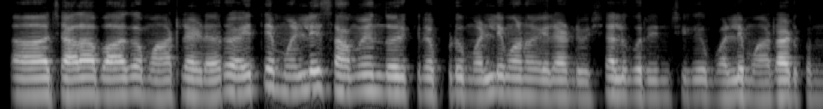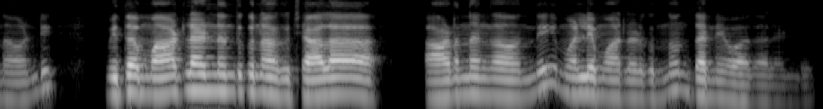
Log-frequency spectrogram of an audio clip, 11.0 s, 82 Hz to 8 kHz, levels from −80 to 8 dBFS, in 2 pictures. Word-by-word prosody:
ఆహ్, 150 +1 +4
చాలా 155 +1 +5
బాగా 155 +2 +2
మాట్లాడారు. 145 +1 -3
అయితే 175 +5 -3
మళ్ళీ 180 +5 0
సమయం 175 +1 -1
దొరికినప్పుడు 160 -1 -4
మళ్ళీ 155 +4 -2
మనం 150 -1 -3
ఇలాంటి 140 -1 -4
విషయాల 150 +3 -4
గురించి 140 0 -10 0.2
మళ్ళీ 145 +2 -3
మాట్లాడుకుందామండి. 135 +5 -4 0.4
మీతో 170 +3 +5 0.2
మాట్లాడినందుకు, 175 0 +3
నాకు 145 -2 +1
చాలా 150 +2 +7 0.7
ఆనందంగా 150 0 -1
ఉంది. 200 +10 -6
మళ్ళీ 155 0 +1
మాట్లాడుకుందాం. 140 +6 -8
ధన్యవాదాలండి. 115 -5 -8
150 Hz, 130 wpm, -23 LUFS, 140-160 Hz, 0.7 s, చాలా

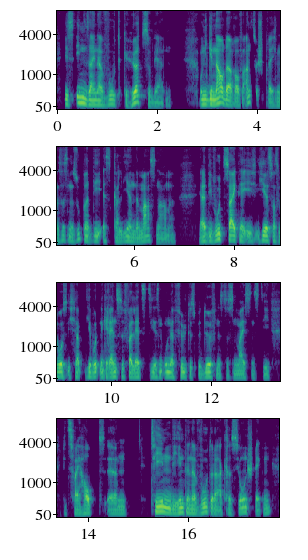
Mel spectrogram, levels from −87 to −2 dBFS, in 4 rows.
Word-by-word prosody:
ist 100 -1 +1
in 125 -4 +5
seiner 90 -4 +1
Wut 100 0 -5
gehört 145 +1 +3
zu 145 - 0
werden - - -11 0.6
und 100 0 +1
genau 110 +6 +7
darauf 80 -6 +3
anzusprechen. 70 +3 -5
Das 75 - -8
ist 105 -1 -6
'ne 85 -2 -6
super 105 -2 -4
deeskalierende 80 -3 -5
Maßnahme, 75 -7 -5 0.4
ja. 85 +2 +3
Die 85 0 -5
Wut 120 +4 +1
zeigt 100 -1 +7
ja: - - +1
„Hi 85 0 -3
hier 100 +5 +2
ist 95 - +1
was 85 -1 -5
los, 95 +1 +3
ich - - -7
habe - - -2
hier - - -3
wurde - - 0
'ne - - -1
Grenze - - 0
verletzt, 85 +1 0
hier 90 -1 -4
ist - - -7
'n - - -5
unerfülltes 90 0 -2
Bedürfnis.“ 75 -2 -1
Das - - -5
sind 75 - -6
meistens 75 -1 -3
die 70 -4 -12 0.3
die - - -20
2 75 -2 +3
Haupt 85 +4 -1
ähm, 75 -2 -4 0.5
Themen, 110 -5 +5
die 80 -2 -3
hinter 100 -1 +1
'ner 80 -3 -1
Wut 100 +3 -1
oder - - +1
Aggression 100 +3 -1
stecken 85 +4 -7
90 Hz, 185 wpm, -27 LUFS, 80-100 Hz, 0.6 s, genau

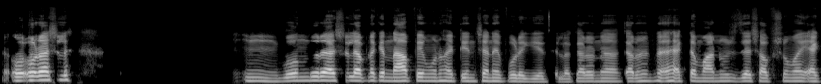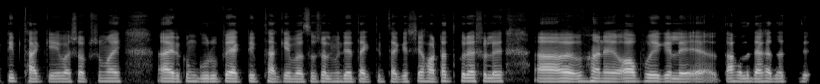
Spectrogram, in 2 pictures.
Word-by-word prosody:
ও - - +6
ওরা 195 +1 +10
আসলে 210 +1 -2 1.7
ওম 165 -2 -5 0.2
বন্ধুরা 175 +2 +4
আসলে 180 0 0
আপনাকে 180 +2 +1
না 160 - +8 0.2
পেয়ে 175 -1 +3
মনে 165 +1 -2
হয় 160 -1 0
টেনশন 155 +1 0
এ - - -1
পড়ে 150 -1 +1
গিয়েছিল। 130 -1 -7
কারণ 145 0 -1
এ্যাঁ 145 -1 -1
কারণ 145 +1 0 0.4
একটা 145 +3 -1
মানুষ 150 +1 -1
যে 160 - +2
সবসময় 155 +1 -2
অ্যাকটিভ 145 +1 -1
থাকে 135 0 -2
বা 135 - -1
সবসময় 145 +1 -4 0.4
এ্যাঁ 140 - +2
এরকম 140 +2 -5
গ্রুপে 140 +1 -2
অ্যাকটিভ 140 +1 -2
থাকে 130 0 -2
বা 130 - 0
সোশ্যাল 135 0 -4
মিডিয়া 135 0 -2
তে - - -5
অ্যাকটিভ 130 +2 -7
থাকে, 130 +1 -3
সে - - -3
হঠাৎ 155 +3 -2
করে 155 -2 +1
আসলে 150 -2 -3 0.4
এ্যাঁ 135 -1 +3 0.3
মানে 140 -1 0 0.2
অফ 140 - +2
হয়ে 150 -1 +2
গেলে 135 -2 0 0.2
এ - - 0 0.2
তাহলে 140 0 -2
দেখা 135 +1 +1
যাচ্ছে 140 +1 -8
যে - - -5
145 Hz, 185 wpm, -21 LUFS, 140-160 Hz, 1.7 s, ওরা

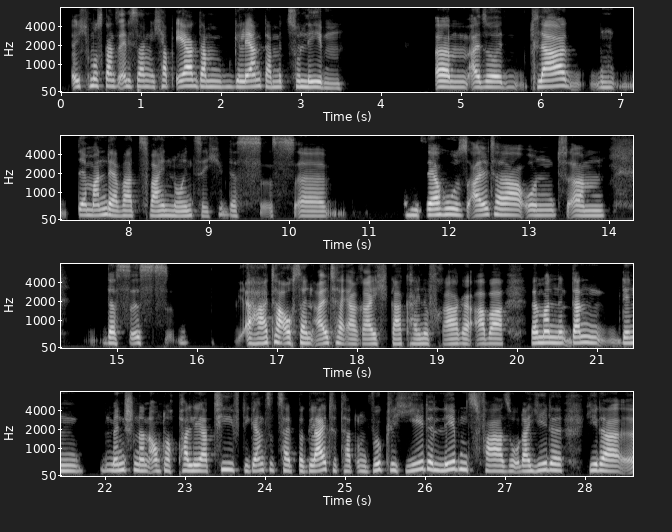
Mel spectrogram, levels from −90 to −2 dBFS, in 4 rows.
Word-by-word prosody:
Ich 215 +1 -4
muss 235 -1 -1
ganz 220 -2 0
ehrlich 205 0 -3
sagen, 210 -1 -2
ich 195 +1 -9
habe 220 0 -1
eher 225 +2 +6
dam 205 -2 -2
gelernt, 210 +2 +2
damit 195 0 -4
zu 205 0 -4
leben. 185 -6 0 1.2
Ähm, 195 -2 +3
also, 190 +1 +2
n 190 0 -2
klar, 210 +5 +5 0.3
n 185 +7 -12
der 195 -1 +1
Mann, 185 +2 -1
der 175 -3 +1
war 175 -1 -2
92. 170 0 -4
Das 175 -2 -10
ist, - - -14
äh, 165 -1 -3 1.0
'n 190 -1 -4
sehr 200 +3 +4
hohes 205 -3 0
Alter 195 0 +1
und, 185 0 -5
ähm, 175 0 -2 0.9
das 190 -1 0
ist 190 +2 -5 0.9
er 180 - +2
hatte 200 +3 +4
auch 195 +1 +4
sein 190 -2 0
Alter 190 +4 +1
erreicht, 170 +1 -1
gar 165 -1 +1
keine 170 +1 -4
Frage. 170 +1 -1
Aber 175 0 +3 0.3
wenn 190 +1 +3
man 205 0 +5
'nen 195 +1 -2
dann 200 0 0
den 195 0 -2 0.2
Menschen 215 +2 -2
dann 200 -1 +1
auch 195 0 -1
noch 200 -1 -4
palliativ 205 +3 +1
die 195 - -7
ganze 215 +2 -3
Zeit 205 -3 -3
begleitet 200 +2 +2
hat 190 -1 -5
und 185 -2 -8
wirklich 225 -1 -2
jede 245 +6 +1
Lebensphase 215 -5 +1
oder 190 +4 +1
jede 215 +2 +1 0.3
jeder, 205 -4 +3
195 Hz, 140 wpm, -23 LUFS, 180-210 Hz, 1.2 s, eher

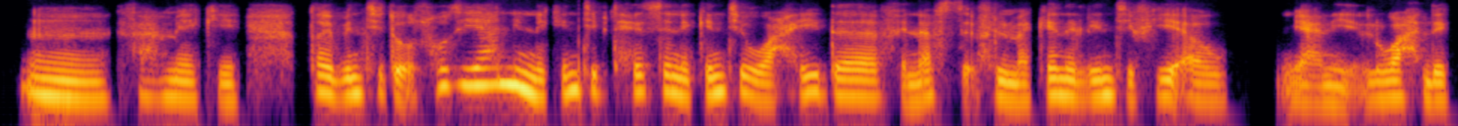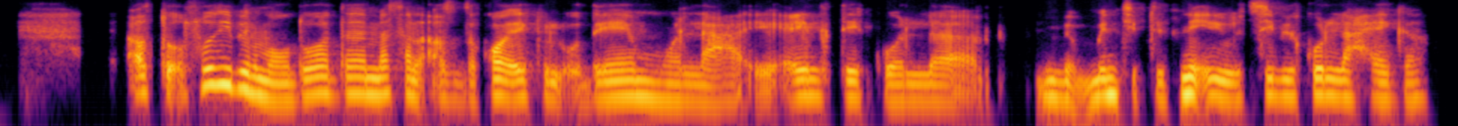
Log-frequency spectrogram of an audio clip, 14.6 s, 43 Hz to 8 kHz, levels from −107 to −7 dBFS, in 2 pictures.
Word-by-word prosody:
إمم، 140 -5 +2
فاهماكِ. 140 -2 -5 0.5
طيب 170 -4 +1
أنتِ 160 +1 0
تقصدي 230 +1 -1
يعني 240 0 +6
إنِك 165 -5 +3
أنتِ 190 0 0
بتحسي 180 +1 -4
إنِك 155 -1 -1
أنتِ 175 +1 +1
وحيدة 150 +1 0
في 130 -4 -9
نَفْس 145 +4 -3
في - - -7
المكان 130 +5 +1
اللي 145 0 0
أنتِ 155 -3 -2
فيه 135 +3 -1
أو 125 -1 -3 0.2
يعني 115 -1 -2
لوحدِك، 135 -1 0 0.7
آه - - +5
تقصدي 240 +1 +3
بالموضوع 155 -4 +3
ده 165 0 0
مثلًا 160 -1 +1
أصدقائِك 135 +1 +2
القُدام 140 +1 0
والّا 125 -2 -2
ع 110 +2 +1
عيلتك 145 -2 -1
والّا 125 -1 -2 0.3
ب 140 0 -1
أنتِ 155 0 +2
بتنتقلي 150 +2 +2
وتسيبي 145 +3 -1
كل 150 0 +2
حاجة؟ 135 -1 -2
145 Hz, 160 wpm, -25 LUFS, 130-160 Hz, 0.7 s, يعني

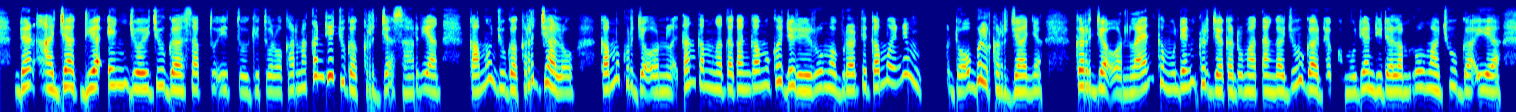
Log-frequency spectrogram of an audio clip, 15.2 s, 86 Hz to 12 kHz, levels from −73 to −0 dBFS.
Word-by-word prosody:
dan 265 +5 +4 0.2
ajak 250 +2 +6
dia 255 +6 +6
enjoy 280 -4 +2
juga 245 -2 +2
Sabtu 235 +1 -4
itu, 215 -2 -8
gitu 220 0 -8
loh. 210 0 -9
Karena 235 +3 -6
kan 430 - +1
dia 435 - +7
juga 315 - -2
kerja 215 +5 -1
seharian, 215 +1 +1 0.3
kamu 250 +13 0
juga 240 -4 -1
kerja 305 -6 +3
lho, 205 0 -8 0.2
kamu 245 +11 0
kerja 240 -7 -2
online, 215 -1 -7
kan 275 +4 -1
kamu 270 -5 -4
mengatakan 240 +1 +2
kamu 260 +2 0
kerja 330 -4 +2
dari 220 0 0
rumah, 250 -1 -5
berarti 230 +5 -2
kamu 310 +5 +1
ini, 460 - 0 0.4
double 255 - 0
kerjanya. 220 -1 0 0.4
Kerja 255 -4 +4
online, 205 +5 +2
kemudian 265 -2 0
kerjakan 225 -6 +1
rumah 220 - +2
tangga 220 -1 0
juga, 255 - +1
dan 225 +2 -6
kemudian 210 +5 -4
di 225 - -4
dalam 215 -2 0
rumah 255 -2 -3
juga, 225 -2 -5
iya. 225 -1 0
235 Hz, 190 wpm, -23 LUFS, 220-265 Hz, 0.4 s, dia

